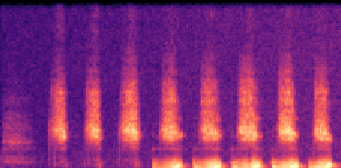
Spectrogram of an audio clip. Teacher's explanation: we take the CH sound, and then we activate the vocal cords, and we have ch, ch, ch, j, j, j, j, j. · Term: J sound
